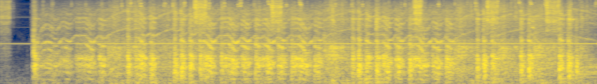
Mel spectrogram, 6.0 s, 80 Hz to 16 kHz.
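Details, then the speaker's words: 1998 Jeep Grand Cherokee Limited 5.9 V8, 119,000 miles, abandoned 5 years, good timing, wires and compression: six seconds of even cranking with no firing; trying starting fluid. "be good our timing is good our wires are good and it still doesn't start so we're gonna go ahead uh try the starting fluid one more time"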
